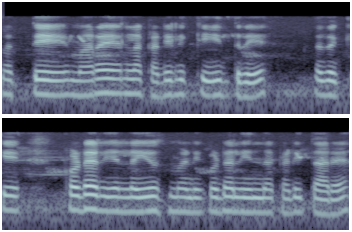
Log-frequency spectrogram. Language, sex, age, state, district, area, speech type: Kannada, female, 30-45, Karnataka, Dakshina Kannada, rural, spontaneous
